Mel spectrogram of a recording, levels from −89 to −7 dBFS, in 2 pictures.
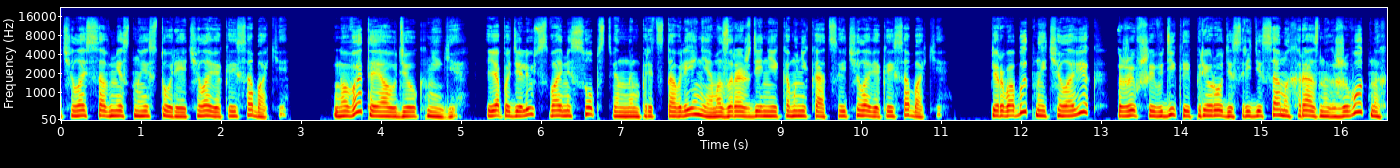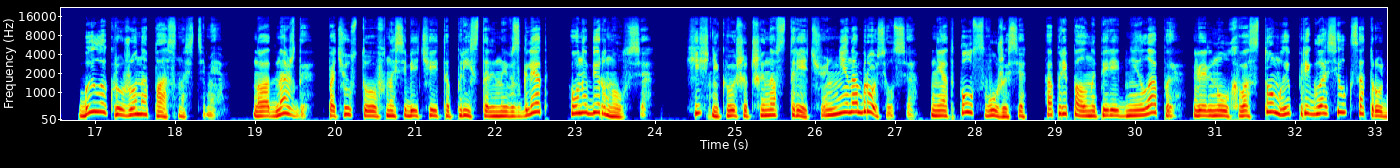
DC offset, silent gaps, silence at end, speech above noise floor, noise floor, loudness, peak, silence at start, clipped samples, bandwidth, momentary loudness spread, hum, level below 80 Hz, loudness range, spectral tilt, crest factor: under 0.1%; 2.88-3.24 s, 16.59-16.78 s, 22.69-22.91 s, 28.66-28.85 s; 0 s; 54 dB; -73 dBFS; -19 LUFS; -6 dBFS; 0.05 s; under 0.1%; 15.5 kHz; 7 LU; none; -60 dBFS; 2 LU; -7 dB/octave; 12 dB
